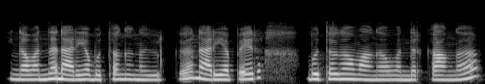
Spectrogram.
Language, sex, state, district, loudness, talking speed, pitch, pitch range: Tamil, female, Tamil Nadu, Nilgiris, -15 LUFS, 110 wpm, 230 Hz, 215-245 Hz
